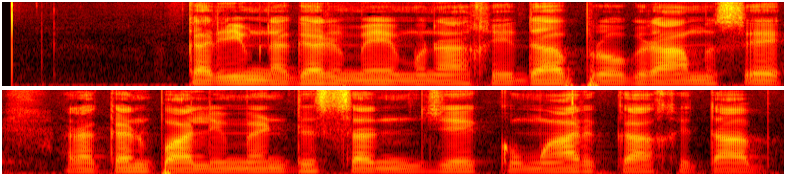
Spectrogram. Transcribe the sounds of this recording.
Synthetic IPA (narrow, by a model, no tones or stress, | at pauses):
kɐɾiːmnɐɡəɾmẽmʊnaːxid̪apɾoːɡɾaːmseɾɐkənpaːɾliːmẽɳʈsɐnd͡ʒekʊmaːɾkaxɪt̪aːb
